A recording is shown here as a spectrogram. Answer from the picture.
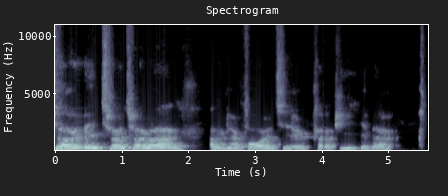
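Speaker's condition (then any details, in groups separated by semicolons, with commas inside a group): Down syndrome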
